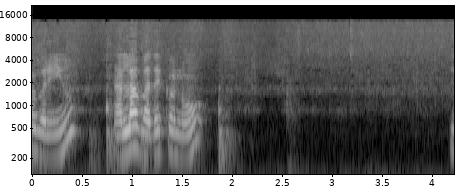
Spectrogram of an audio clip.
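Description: Onion, garlic and spice masala frying in a nonstick pan and stirred with a spatula, with a faint sizzle that is left on its own for the last two seconds. A woman's voice speaks over it in the first two seconds.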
